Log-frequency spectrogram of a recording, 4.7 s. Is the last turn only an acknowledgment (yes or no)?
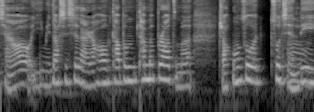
yes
